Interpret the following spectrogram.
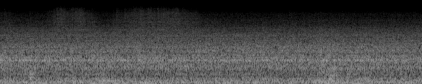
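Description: Steady background noise: an even hiss over a low rumble, with a faint high steady hum.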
